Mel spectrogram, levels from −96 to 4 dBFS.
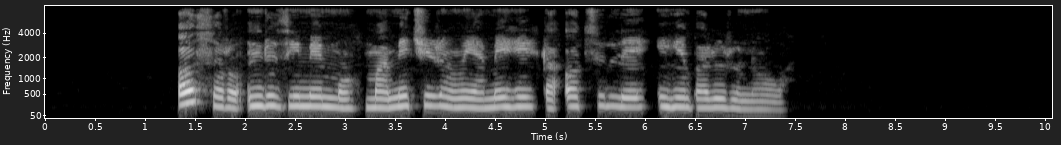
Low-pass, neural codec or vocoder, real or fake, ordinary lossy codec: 7.2 kHz; none; real; none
